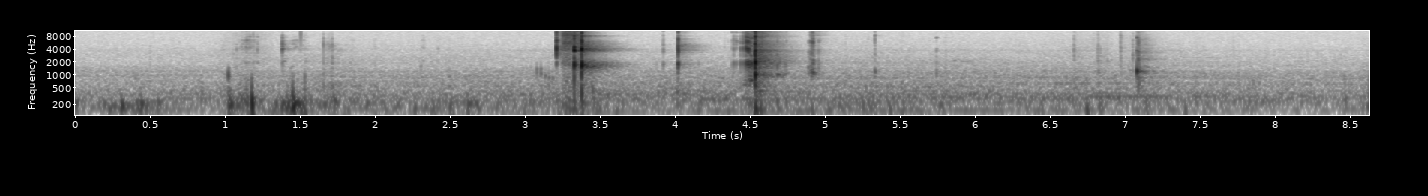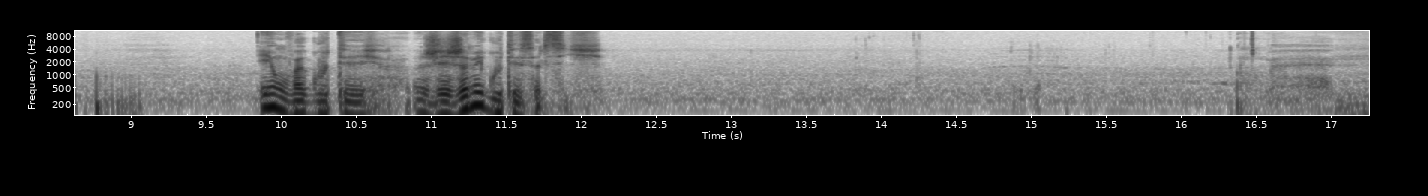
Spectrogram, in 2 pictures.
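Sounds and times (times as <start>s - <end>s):
snack bag crinkling and tearing open: 3.2s - 3.6s, 4.4s - 4.9s
speech: 9.8s - 12.2s.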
